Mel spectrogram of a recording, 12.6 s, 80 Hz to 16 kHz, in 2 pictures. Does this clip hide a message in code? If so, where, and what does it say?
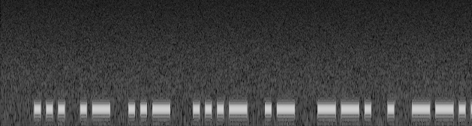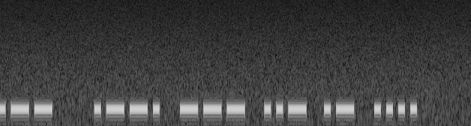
Yes: Morse code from 0.4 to 11.9 s, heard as a keyed tone, hand-sent with a paddle, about 15 wpm, 490 Hz. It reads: SAUVAGE, POUAH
